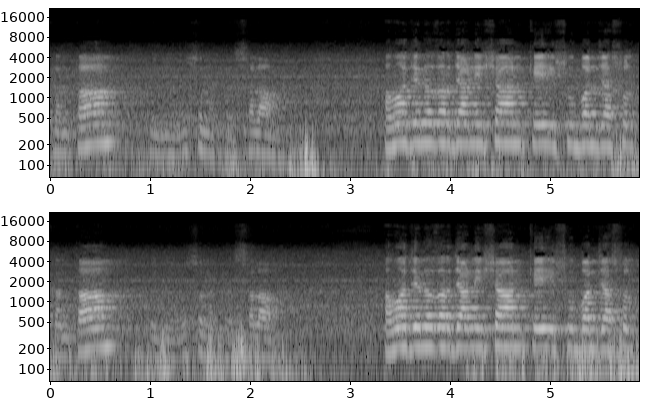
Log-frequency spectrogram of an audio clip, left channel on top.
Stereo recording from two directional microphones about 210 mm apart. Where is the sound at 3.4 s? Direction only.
15° right (ahead or behind).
